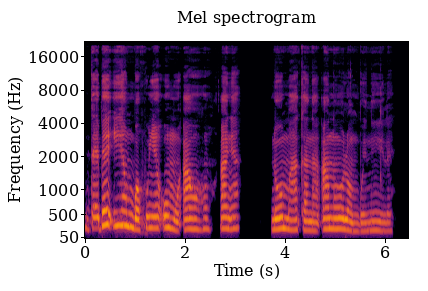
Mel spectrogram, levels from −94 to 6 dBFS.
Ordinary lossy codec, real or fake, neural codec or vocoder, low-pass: none; fake; vocoder, 48 kHz, 128 mel bands, Vocos; none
